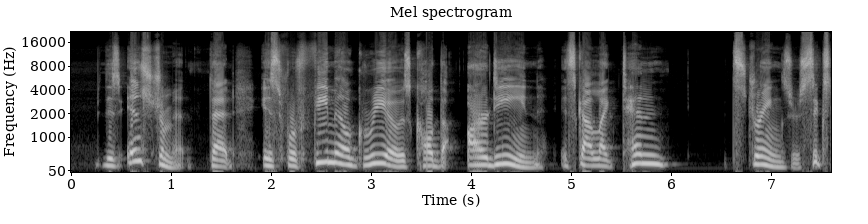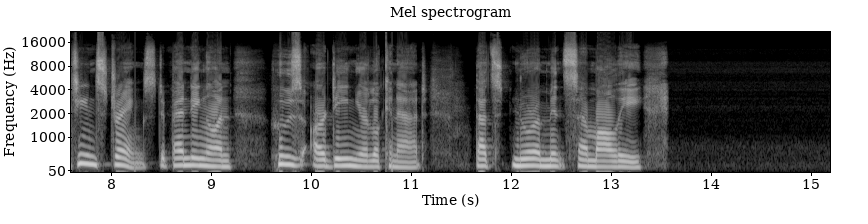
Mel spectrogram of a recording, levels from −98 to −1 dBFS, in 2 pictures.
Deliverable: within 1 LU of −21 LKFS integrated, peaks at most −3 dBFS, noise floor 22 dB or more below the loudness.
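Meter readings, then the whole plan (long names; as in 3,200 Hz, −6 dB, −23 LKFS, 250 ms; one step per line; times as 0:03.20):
share of clipped samples 1.0%; peaks flattened at −18.0 dBFS; number of dropouts 4; longest dropout 7.8 ms; integrated loudness −26.0 LKFS; sample peak −18.0 dBFS; target loudness −21.0 LKFS
→ clipped peaks rebuilt −18 dBFS
repair the gap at 0:03.55/0:07.40/0:08.23/0:10.80, 7.8 ms
level +5 dB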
